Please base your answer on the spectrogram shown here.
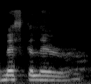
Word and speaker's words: Mescalero: do you say this city it's mcolo Mescal Mescalero New Mexico yes okay yeah this is my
